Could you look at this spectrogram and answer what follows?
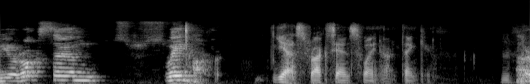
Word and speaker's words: Roxanne Swainhart: Yes, Roxanne Swainhart.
